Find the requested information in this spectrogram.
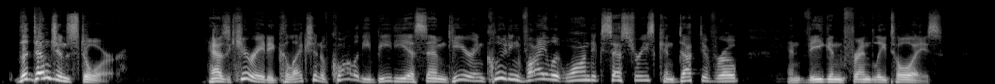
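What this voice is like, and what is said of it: Severe radio announcer voice. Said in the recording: “my my severe radio voice”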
